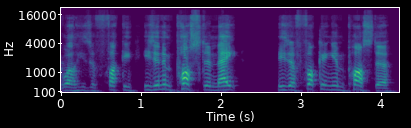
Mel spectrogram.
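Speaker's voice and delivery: high, loud mock-British outrage; British accent. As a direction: exclaim like an indignant British viewer. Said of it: "you'd be like".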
